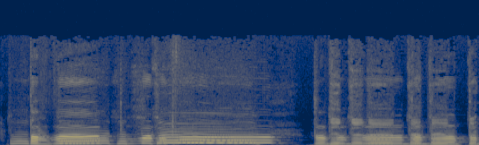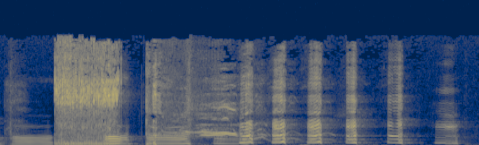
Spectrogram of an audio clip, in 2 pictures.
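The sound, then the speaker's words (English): A voice producing buzzy, wavering hums that sound like fart noises, with a loud raspy blast in the middle followed by choppy, giggly vocal bursts. “It just sounds like you're humming out of your ass. It sounds like fart hums.”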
